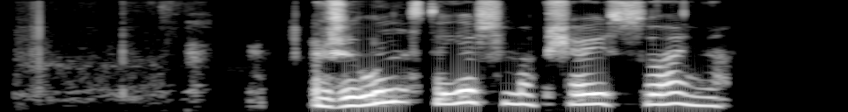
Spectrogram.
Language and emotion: Russian, neutral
